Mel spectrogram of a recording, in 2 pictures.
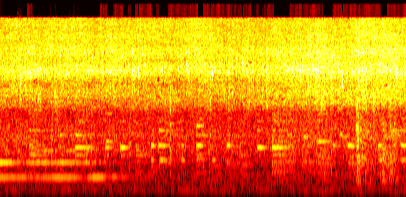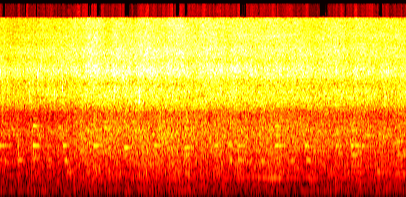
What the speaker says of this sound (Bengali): একটা কাঁচা লঙ্কা দিলাম, ওর মধ্যে পোস্ত বাটাটা দিয়ে দিলাম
